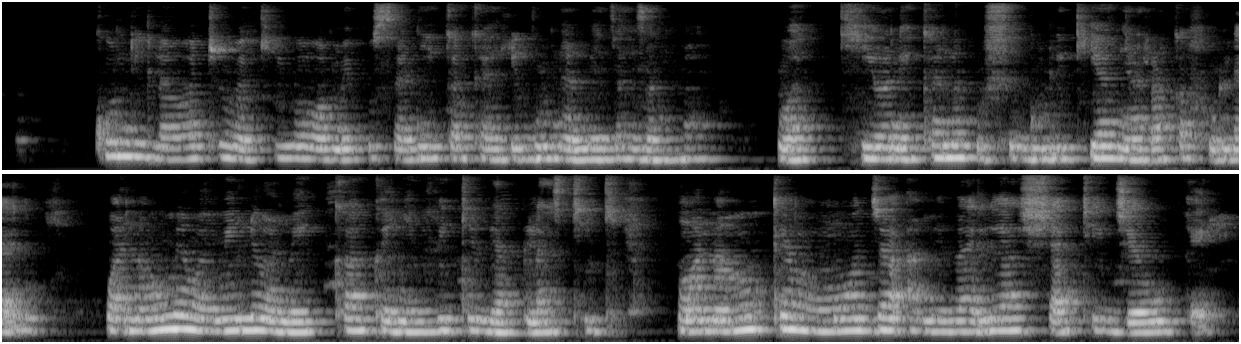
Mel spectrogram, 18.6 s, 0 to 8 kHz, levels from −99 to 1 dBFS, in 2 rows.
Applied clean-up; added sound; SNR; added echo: none; none; none; reverberation time 0.7 s.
